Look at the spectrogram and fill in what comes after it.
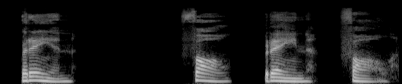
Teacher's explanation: Stress rain and keep fall light.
